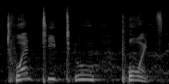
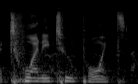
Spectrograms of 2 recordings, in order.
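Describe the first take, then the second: First: "Twenty-two points" slow, each word set apart; gloating emphasis. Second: Said in the usual way. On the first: Retold or imitated. Gloating repeat of the score.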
